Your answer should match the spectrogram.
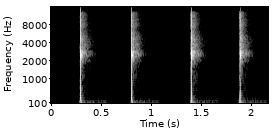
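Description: Four sharp finger snaps, evenly spaced about half a second apart, used as an intro sound effect.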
